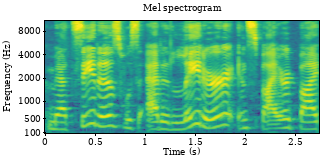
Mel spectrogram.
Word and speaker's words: Mercedes: in Germany um so most americ call this Mercedes in German we pronounce it Mercedes so Mercedes versus matus matus so it's really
